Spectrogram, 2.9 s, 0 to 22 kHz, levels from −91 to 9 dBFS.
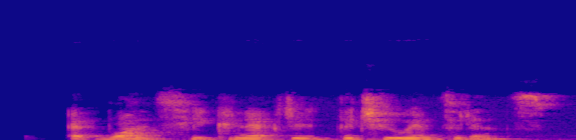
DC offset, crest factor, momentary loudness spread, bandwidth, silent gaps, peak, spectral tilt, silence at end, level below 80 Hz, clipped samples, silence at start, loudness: under 0.1%; 16 dB; 10 LU; 8 kHz; none; -14 dBFS; -4 dB/octave; 0.1 s; -68 dBFS; under 0.1%; 0.35 s; -28 LUFS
